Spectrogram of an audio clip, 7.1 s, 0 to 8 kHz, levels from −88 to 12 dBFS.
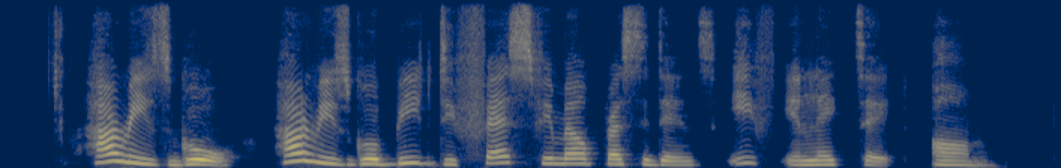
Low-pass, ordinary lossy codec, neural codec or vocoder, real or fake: none; none; codec, 16 kHz, 0.5 kbps, X-Codec, HuBERT features, trained on LibriSpeech; fake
